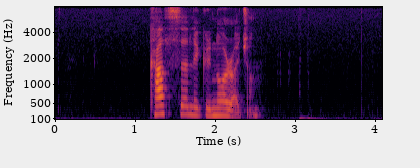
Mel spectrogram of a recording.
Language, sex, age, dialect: Faroese, female, 15-35, Norðuroyggjar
